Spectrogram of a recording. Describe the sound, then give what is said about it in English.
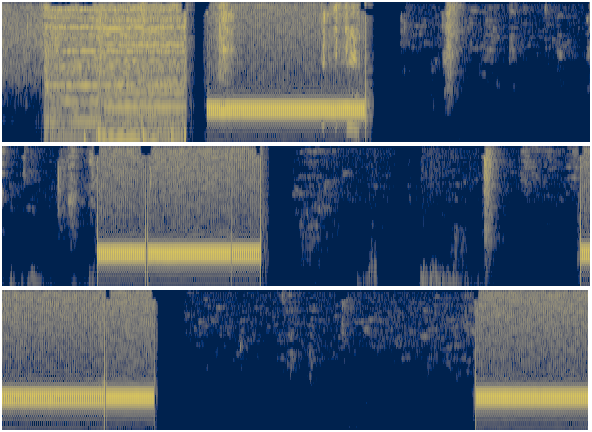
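Ringback tone of a telephone call being transferred to voicemail: after a short noisy passage, four steady mid-pitched ring tones, each about two seconds long, alternate with long silences. “I can transfer you to the voicemail.”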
